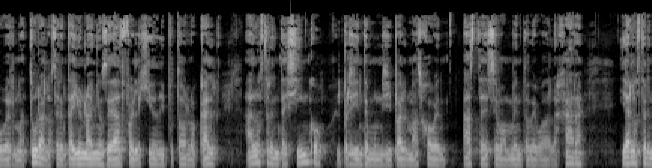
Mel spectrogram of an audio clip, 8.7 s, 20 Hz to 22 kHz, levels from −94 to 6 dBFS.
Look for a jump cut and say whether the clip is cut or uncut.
cut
